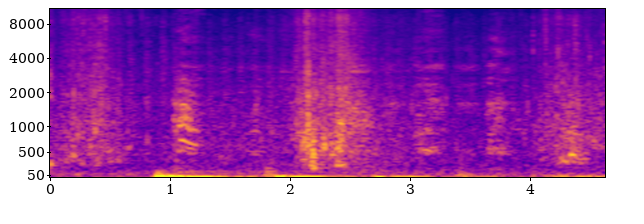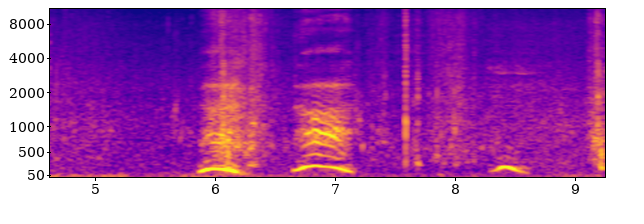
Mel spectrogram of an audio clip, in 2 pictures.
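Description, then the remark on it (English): A heavy splash as a person loses balance and falls overboard from a speeding yacht into the warm Caribbean Sea, followed by churning, sloshing water and then several short, strained gasps or cries from a struggling voice, all fairly loud. “Any cry from my throat was pinched off short as the blood-warm waters of the Caribbean Sea dozed over my head.”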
